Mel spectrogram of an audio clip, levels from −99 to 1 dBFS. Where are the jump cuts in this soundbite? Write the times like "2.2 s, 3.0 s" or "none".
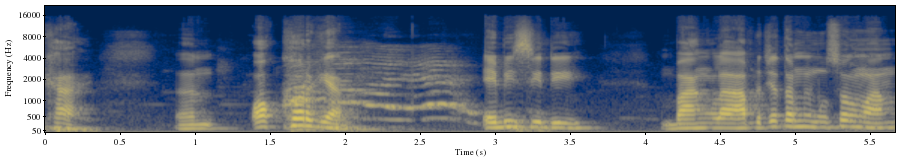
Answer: none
